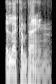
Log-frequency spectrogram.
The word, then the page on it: elecampane: British English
